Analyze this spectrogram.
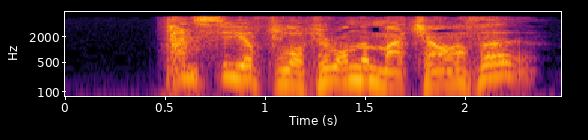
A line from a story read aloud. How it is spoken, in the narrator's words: he said eagerly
